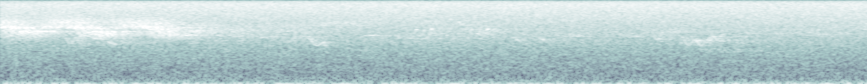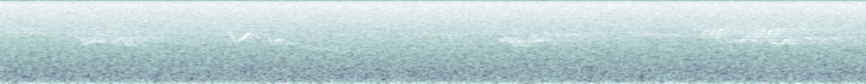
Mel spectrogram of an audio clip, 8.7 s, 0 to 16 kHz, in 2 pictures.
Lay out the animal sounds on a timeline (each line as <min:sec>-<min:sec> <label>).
0:00.0-0:01.5 Ovenbird (Seiurus aurocapilla)
0:00.0-0:07.7 Red-eyed Vireo (Vireo olivaceus)
0:01.6-0:02.7 Mourning Warbler (Geothlypis philadelphia)
0:07.6-0:08.5 Mourning Warbler (Geothlypis philadelphia)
